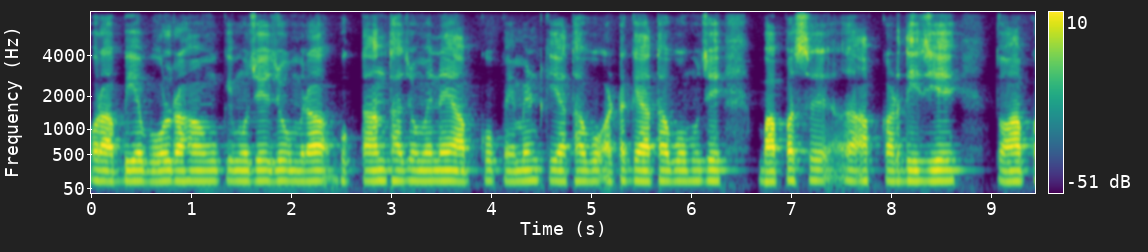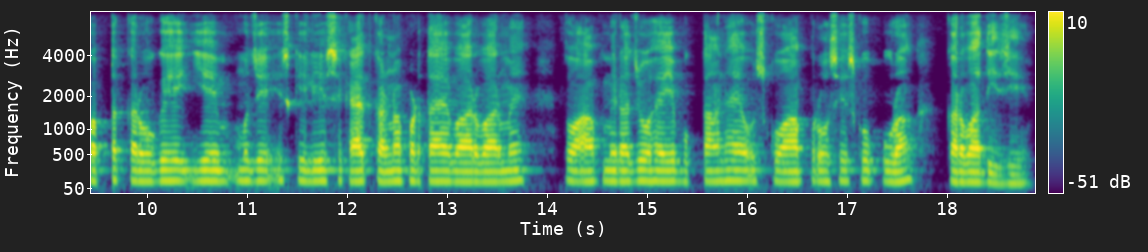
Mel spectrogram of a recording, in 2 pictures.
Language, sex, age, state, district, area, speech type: Hindi, male, 45-60, Rajasthan, Karauli, rural, spontaneous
